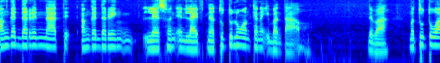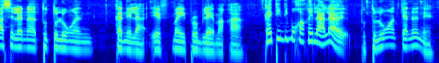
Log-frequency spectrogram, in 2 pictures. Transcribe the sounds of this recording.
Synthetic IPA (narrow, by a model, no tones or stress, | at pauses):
ʔɐŋɡɐnd̪ɐɾɪnːaːt̪ɪʔɐŋɡɐnd̪ɐɾɪŋlɛsonʔɛnlajfnɐt̪ut̪ʊluːŋɐnkɐnɐŋʔɪbaŋt̪a̰ːʔo̞ | d̪ɪba | mɐt̪uːt̪ʊwasɪlanɐt̪uːt̪ʊluːŋɐn | kɐnɪla̰ʔɪfmɐjpɾoblɛːmɐ̰kɐ̰kaːhɪt̪hɪnd̪iːmokɐkɪlaːlɐʔt̪ut̪ʊluːŋɐnkɐnonɛ̰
